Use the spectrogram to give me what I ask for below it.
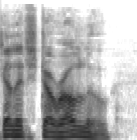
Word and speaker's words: Kılıçdaroğlu: I see that his opponent, Kemal Kılıçdaroğlu, is that how I say that correctly? – Yes. – Kılıçdaroğlu is making the cost of living a major piece of his campaign.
